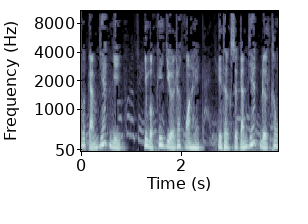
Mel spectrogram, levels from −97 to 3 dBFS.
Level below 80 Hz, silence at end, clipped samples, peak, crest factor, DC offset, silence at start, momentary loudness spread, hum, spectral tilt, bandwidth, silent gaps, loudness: -38 dBFS; 0 s; under 0.1%; -2 dBFS; 16 dB; under 0.1%; 0 s; 5 LU; none; -6.5 dB/octave; 10.5 kHz; none; -18 LUFS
